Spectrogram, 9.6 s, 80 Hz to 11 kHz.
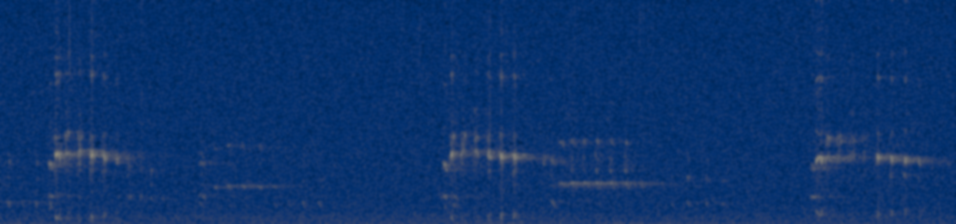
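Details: A bald eagle pair calls together at midnight at their nest at Big Bear Lake, California, on a windy November 25, 2019, ahead of a snowstorm. Three bursts of high, thin chittering notes come roughly every four seconds over steady background hiss.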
